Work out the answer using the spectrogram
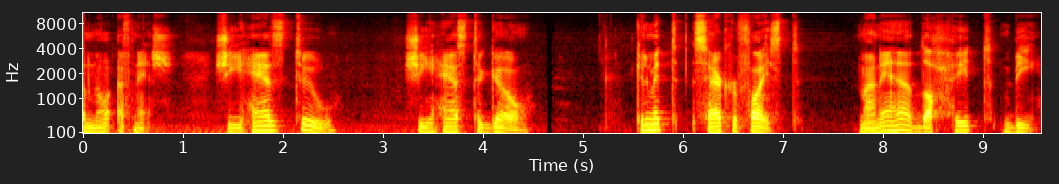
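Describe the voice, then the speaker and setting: A man with an Egyptian Arabic accent teaching English pronunciation, repeating words slowly and carefully for practice. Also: fairly low pitch, a little mellow. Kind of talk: language lesson explanation.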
